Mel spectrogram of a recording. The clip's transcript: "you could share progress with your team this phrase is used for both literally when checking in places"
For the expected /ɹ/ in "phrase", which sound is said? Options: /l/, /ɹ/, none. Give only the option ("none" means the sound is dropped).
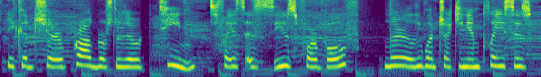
none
